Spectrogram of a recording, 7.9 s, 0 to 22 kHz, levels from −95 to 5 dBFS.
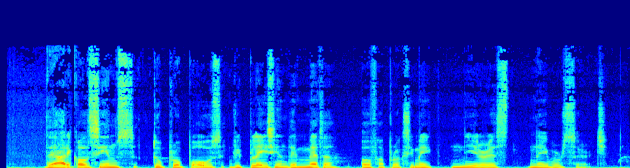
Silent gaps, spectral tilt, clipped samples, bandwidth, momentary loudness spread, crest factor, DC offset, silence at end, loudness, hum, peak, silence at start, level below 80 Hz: none; -6 dB/octave; under 0.1%; 16 kHz; 13 LU; 18 dB; under 0.1%; 0 s; -28 LUFS; none; -10 dBFS; 0.1 s; -50 dBFS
